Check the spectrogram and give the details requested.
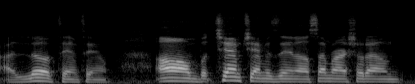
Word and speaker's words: Cham Cham: Cham Cham. That's it. Cham Cham with C-H-C-H. Not Tam Tam.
